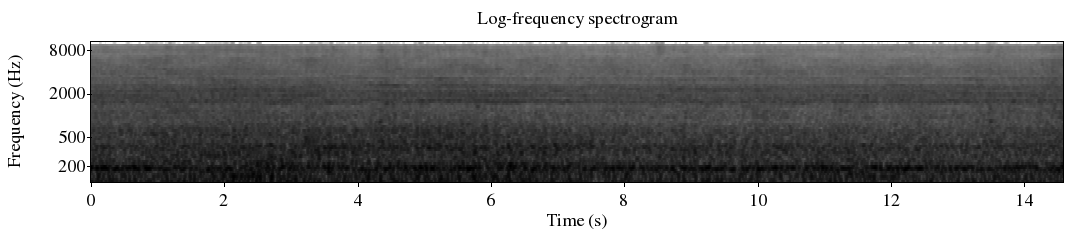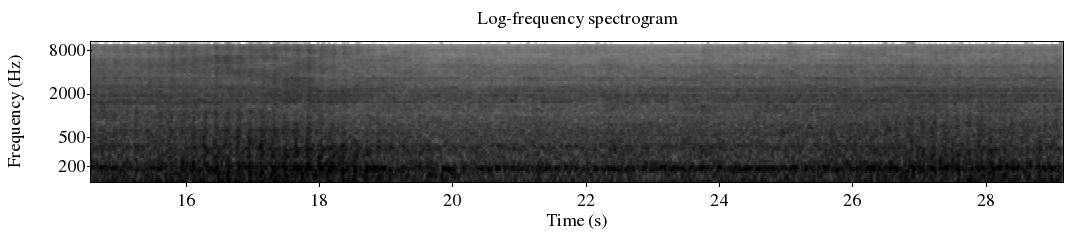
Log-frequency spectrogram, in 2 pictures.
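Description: Freight train of tank cars rolling past: steady rumble and clatter of steel wheels on the rails, swelling slightly about sixteen seconds in.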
